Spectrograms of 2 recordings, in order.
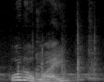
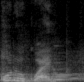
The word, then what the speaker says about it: Uruguay: Ahora determinamos que es una palabra aguda, al llevar el acento en la última sílaba, pero no lleva tilde, puesto que no termina en vocal N o S.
